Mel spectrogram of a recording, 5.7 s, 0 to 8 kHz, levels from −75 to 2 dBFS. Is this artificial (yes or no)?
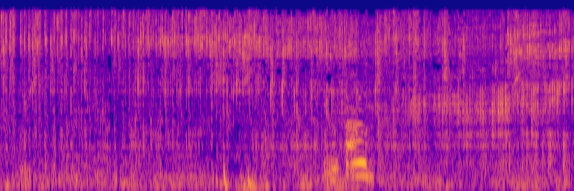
no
